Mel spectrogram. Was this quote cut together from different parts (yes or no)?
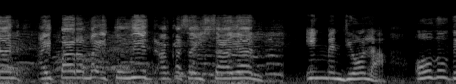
no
